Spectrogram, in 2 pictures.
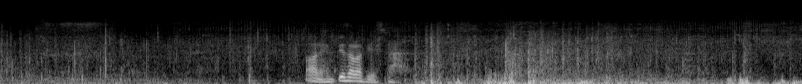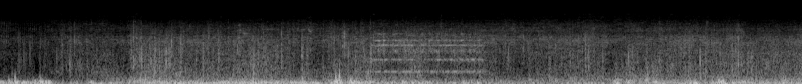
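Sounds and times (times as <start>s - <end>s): bike tyres and frame rattling: 0.0s - 16.0s
wind buffeting microphone: 4.1s - 16.0s.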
